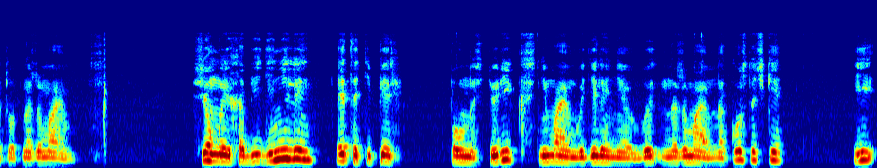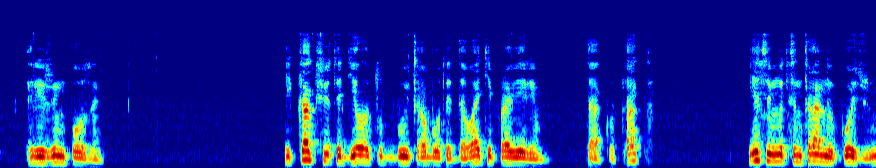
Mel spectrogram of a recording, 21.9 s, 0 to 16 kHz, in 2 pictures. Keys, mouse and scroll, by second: 2.0 middle click, 2.0-2.8 scroll up 1, 5.6 click, 6.6 click, 8.7 click, 10.0 click, 11.9-12.3 scroll down 1, 12.3 middle click, 15.0 click, 15.4 middle click, 17.5 shift+middle click, 18.5-18.9 scroll up 1, 19.1 shift+middle click, 19.1-19.8 scroll up 1, 21.8 g.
